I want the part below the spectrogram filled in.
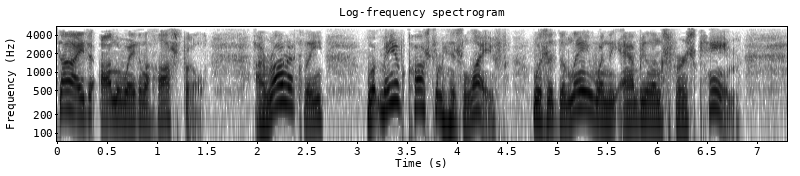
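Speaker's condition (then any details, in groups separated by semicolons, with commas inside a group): Cleft palate with lisp, cleft lip and palate, mild; could not nurse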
